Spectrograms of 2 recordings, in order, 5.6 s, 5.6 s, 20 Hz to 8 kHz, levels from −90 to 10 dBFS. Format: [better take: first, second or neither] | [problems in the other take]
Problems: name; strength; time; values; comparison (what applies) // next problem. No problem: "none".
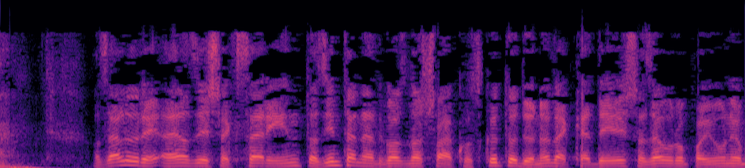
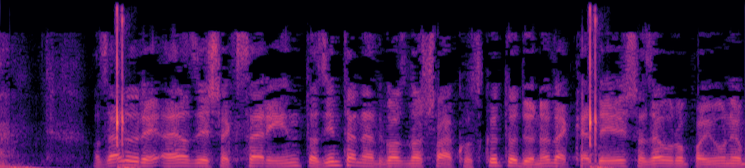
first | background sound (Finger snapping); 4 dB below the speech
